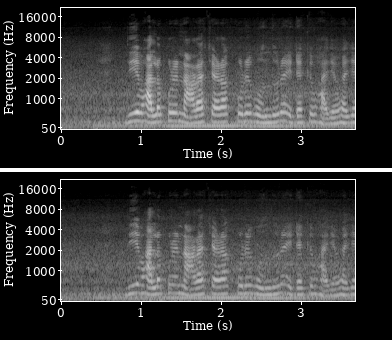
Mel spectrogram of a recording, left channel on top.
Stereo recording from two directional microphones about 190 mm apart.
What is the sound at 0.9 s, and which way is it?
A woman's voice, 40° left (ahead or behind).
